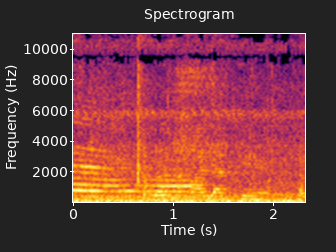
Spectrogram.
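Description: Voices singing in held, slightly gliding notes, more than one line sounding at once, over a steady low rumble of background noise.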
